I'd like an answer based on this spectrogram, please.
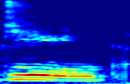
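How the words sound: It is said in a neutral, in-between accent.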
